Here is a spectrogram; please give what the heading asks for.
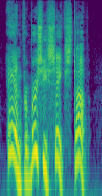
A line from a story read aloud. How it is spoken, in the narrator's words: panted poor Diana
